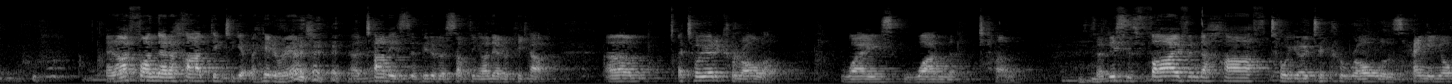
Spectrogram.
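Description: A man talks clearly and calmly close by, with a slight echo.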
